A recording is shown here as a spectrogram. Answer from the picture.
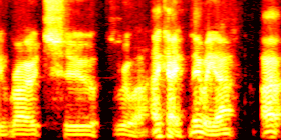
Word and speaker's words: Rotorua: Rotorua is said pretty much how it's spelled, not fancy, basically phonetically. Rotorua.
